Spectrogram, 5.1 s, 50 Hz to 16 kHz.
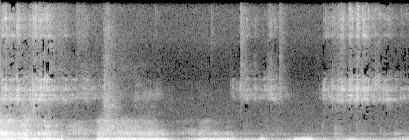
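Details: Indoors, a Vizsla puppy on day 61 tugs at a unicorn toy, giving a run of low, uneven growling rumbles that fade and return in short bursts, with faint rustling and hissy background noise.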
